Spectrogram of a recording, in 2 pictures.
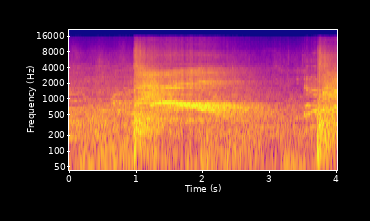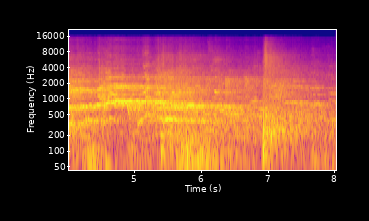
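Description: A taekwondo kick thuds on a padded chest protector.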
